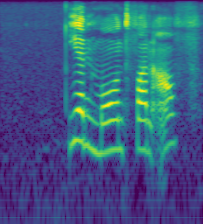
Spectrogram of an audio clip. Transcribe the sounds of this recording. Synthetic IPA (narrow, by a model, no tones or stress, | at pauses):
ʔiənmɑːntfɐnʔɐ̰f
